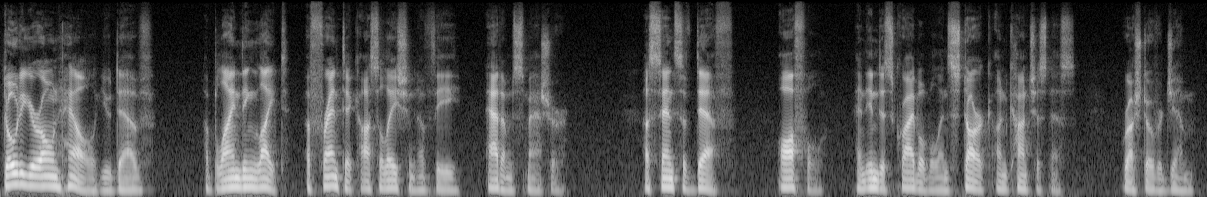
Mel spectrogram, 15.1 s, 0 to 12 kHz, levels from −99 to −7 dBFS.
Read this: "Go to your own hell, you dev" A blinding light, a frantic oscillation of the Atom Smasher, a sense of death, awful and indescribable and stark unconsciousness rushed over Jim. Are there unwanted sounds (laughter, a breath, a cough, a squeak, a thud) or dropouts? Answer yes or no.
no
